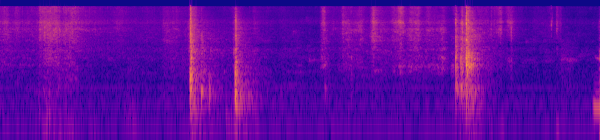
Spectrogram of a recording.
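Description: Unpacking noise: bubble wrap rustling softly around a plastic hydroponic light panel, with three sharp knocks of hard plastic on the countertop, two close together about two seconds in and one near the end.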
